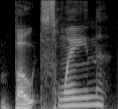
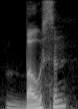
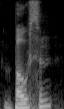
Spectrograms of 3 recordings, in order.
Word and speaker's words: Boatswain: this brand uh i know it looks like boat swain but it's actually pronounced boson see there you go again yeah really sorry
